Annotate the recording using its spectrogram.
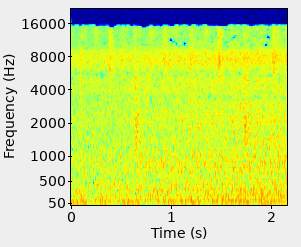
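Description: Steady rushing noise of surf breaking on the shore below, with wind rumbling on the microphone.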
